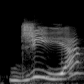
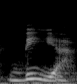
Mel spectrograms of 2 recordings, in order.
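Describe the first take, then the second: First: The word starts with a j-like sound. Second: The word starts with a plain d sound. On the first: The speaker calls it wrong. "cuidado para você não fazer o som de, de na letra D" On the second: The speaker calls it right. "No espanhol, só existe o D de dente"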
